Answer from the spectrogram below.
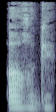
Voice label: "orgue", French; vocabulary; musical instruments

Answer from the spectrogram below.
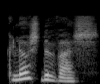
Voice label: "cloche de vache", French; vocabulary; musical instruments

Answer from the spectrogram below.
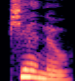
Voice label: "piano", French; vocabulary; musical instruments

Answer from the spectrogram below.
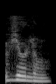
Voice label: "violon", French; vocabulary; musical instruments

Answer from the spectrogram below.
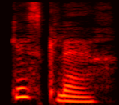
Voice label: "caisse claire", French; vocabulary; musical instruments

